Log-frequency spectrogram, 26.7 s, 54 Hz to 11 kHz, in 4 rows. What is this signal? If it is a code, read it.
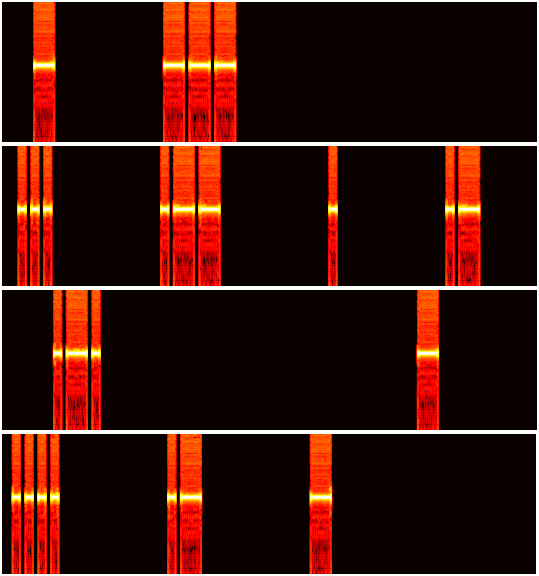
Morse code, heard as a keyed tone, about 15 wpm, spaced as for 5 wpm, 1000 Hz. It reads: TO SWEAR THAT
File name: qotdfiles / 5wpm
